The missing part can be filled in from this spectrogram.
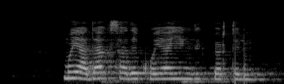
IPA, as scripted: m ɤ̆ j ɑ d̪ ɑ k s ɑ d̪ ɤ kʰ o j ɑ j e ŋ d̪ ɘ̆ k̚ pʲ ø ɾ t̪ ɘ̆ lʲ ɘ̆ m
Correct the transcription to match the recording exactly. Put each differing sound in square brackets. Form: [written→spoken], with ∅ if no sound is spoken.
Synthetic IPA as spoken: m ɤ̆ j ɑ d̪ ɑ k s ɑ d̪ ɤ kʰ o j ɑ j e ŋ d̪ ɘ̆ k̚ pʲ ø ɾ t̪ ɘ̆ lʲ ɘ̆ m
